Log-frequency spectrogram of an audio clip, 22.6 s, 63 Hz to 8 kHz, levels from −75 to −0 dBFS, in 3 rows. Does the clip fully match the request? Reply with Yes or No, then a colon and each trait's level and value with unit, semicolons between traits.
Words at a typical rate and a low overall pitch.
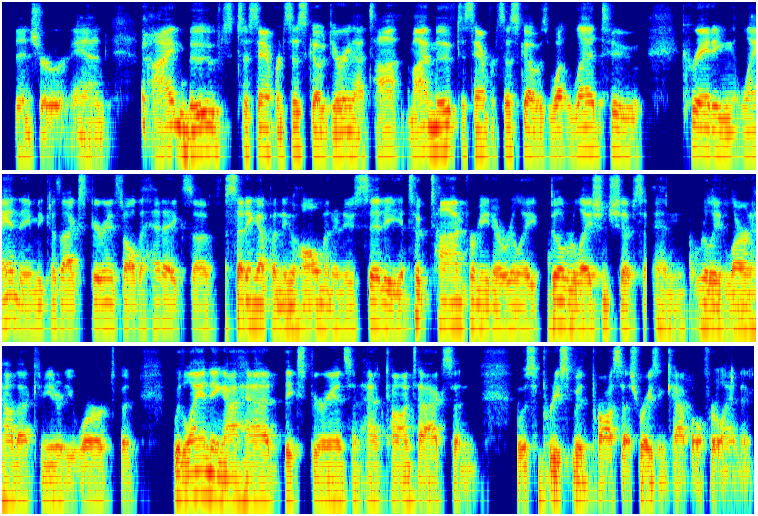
Yes: average, 195 wpm; very low, 95 Hz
